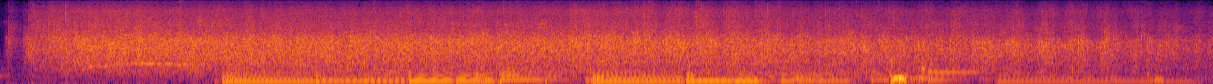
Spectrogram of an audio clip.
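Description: Sustained audience applause welcoming a speaker to the stage, a dense steady clatter of many hands clapping at even loudness, with a low musical tone playing underneath.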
